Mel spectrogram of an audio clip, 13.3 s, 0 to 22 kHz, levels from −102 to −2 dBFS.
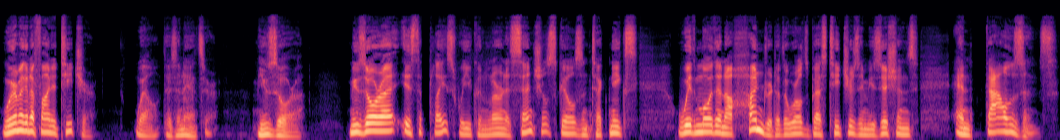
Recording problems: none

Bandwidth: 14.5 kHz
